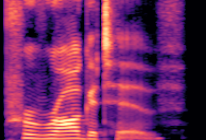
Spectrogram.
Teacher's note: ubiquitous ubiquitous Word 256 prerogative common mispronunciation prerogative correct pronunciation prerogative four syllables with the stress on the second The first syllable is pre, not per.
